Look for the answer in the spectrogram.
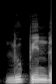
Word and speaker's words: Lupin: So it's spelled Lupin, but it's pronounced as Lupin.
